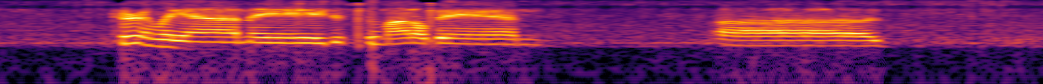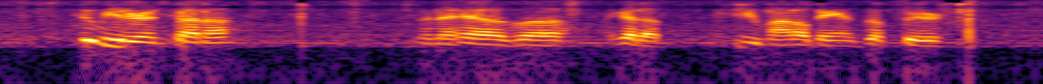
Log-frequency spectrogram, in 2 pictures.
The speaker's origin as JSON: {"language": "English", "town": "Grand Rapids", "region": "Michigan", "country": "United States", "said": "Negative. I'm from Grand Rapids, working over here this side of the state, over."}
